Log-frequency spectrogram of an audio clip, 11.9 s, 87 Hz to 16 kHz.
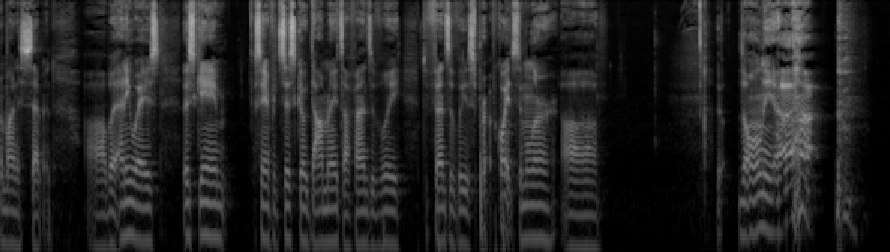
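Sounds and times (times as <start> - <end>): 
speech: 0.0 - 8.1, 9.5 - 11.4
person coughing with something stuck in the throat: 10.3 - 11.6.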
